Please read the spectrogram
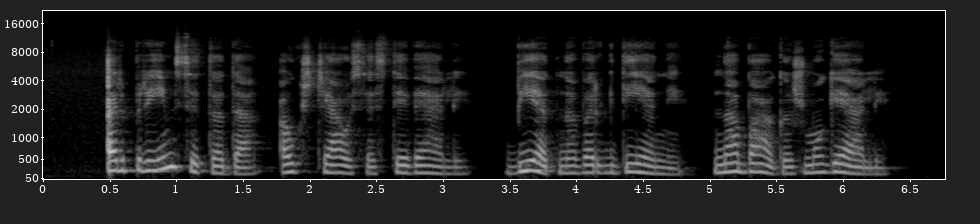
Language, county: Lithuanian, Telšiai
